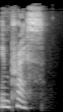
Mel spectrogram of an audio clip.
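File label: "impress", British English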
